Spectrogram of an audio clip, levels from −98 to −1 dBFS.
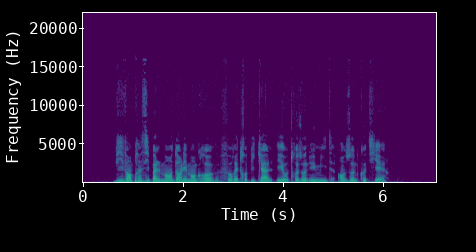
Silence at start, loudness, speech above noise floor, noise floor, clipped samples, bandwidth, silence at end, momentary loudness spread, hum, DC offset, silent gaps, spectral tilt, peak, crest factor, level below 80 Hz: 0.6 s; -46 LUFS; 45 dB; -90 dBFS; under 0.1%; 15.5 kHz; 1 s; 9 LU; none; under 0.1%; none; -7.5 dB/octave; -22 dBFS; 24 dB; -56 dBFS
